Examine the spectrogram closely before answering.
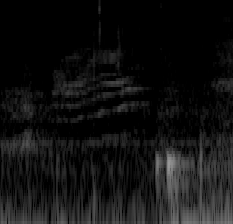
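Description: A cat lets out a single drawn-out meow, fairly faint, its pitch gliding up and back down, followed by a brief low thump.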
